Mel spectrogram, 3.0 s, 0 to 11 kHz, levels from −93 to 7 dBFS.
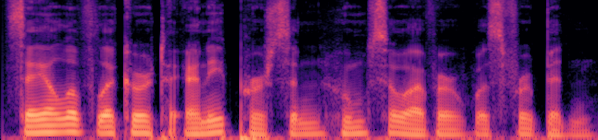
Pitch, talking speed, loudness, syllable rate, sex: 100 Hz, 180 wpm, -18 LUFS, 5.5 syllables/s, male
